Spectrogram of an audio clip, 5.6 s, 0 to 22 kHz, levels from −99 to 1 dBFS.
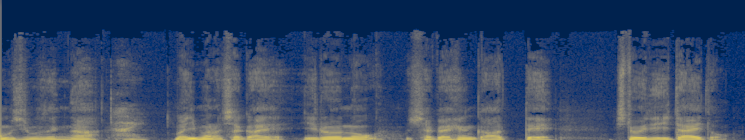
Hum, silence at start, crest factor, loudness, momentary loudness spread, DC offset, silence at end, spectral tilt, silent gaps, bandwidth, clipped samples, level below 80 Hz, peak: none; 0 s; 16 dB; -23 LUFS; 10 LU; under 0.1%; 0.15 s; -7 dB/octave; none; 16.5 kHz; under 0.1%; -54 dBFS; -8 dBFS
